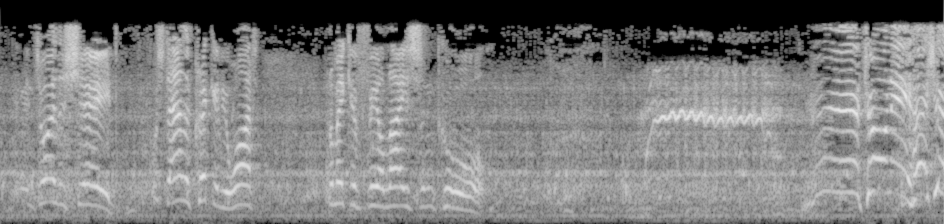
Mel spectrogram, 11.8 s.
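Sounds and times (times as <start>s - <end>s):
low steady rumble: 0.0s - 11.8s
speech: 0.4s - 3.4s, 4.1s - 6.2s, 10.8s - 11.8s
horse whinnying: 8.0s - 9.9s.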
